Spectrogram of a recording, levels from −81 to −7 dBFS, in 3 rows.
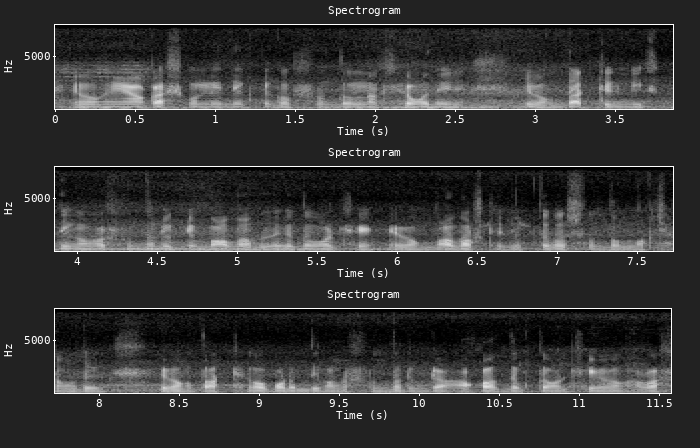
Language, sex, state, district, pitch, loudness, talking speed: Bengali, male, West Bengal, Dakshin Dinajpur, 115 Hz, -24 LUFS, 230 wpm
